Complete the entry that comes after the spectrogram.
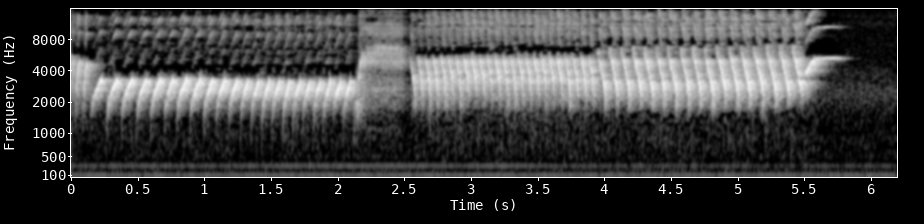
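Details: Canary delivering a long roll to lure young or non-singing canaries into song: a fast, even trill of repeated notes for two seconds, a brief harsh burst, then a second, higher rapid roll ending in a rising note; steady low hum beneath.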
